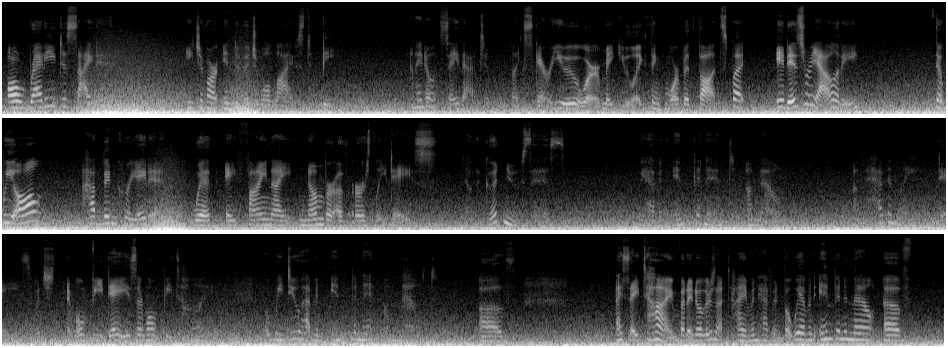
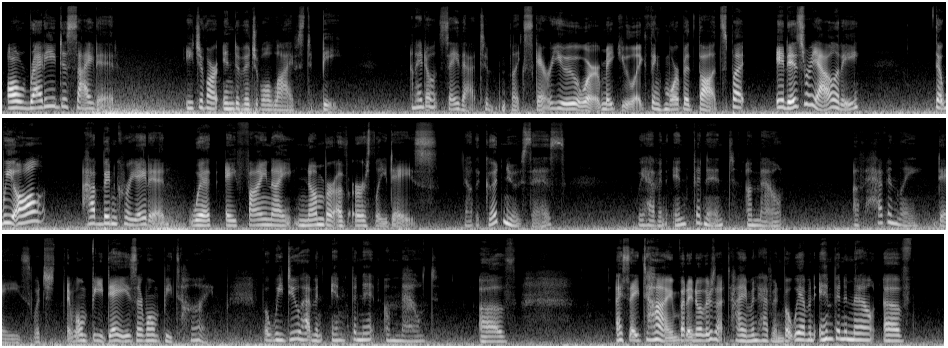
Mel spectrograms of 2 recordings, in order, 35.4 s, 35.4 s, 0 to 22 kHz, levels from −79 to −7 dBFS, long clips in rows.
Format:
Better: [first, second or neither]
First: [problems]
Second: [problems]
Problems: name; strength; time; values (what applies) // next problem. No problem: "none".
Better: second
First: wind noise on the microphone; heavy; 6 dB below the speech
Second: wind noise on the microphone; occasional gusts; 25 dB below the speech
